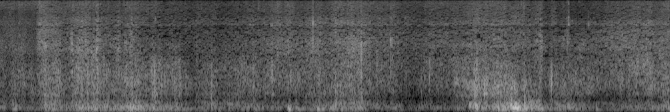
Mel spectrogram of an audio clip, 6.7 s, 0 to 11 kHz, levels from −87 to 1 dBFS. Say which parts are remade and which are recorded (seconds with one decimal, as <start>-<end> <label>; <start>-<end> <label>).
0.0-0.6 remade; 0.6-1.9 recorded; 1.9-2.4 remade; 2.4-6.7 recorded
